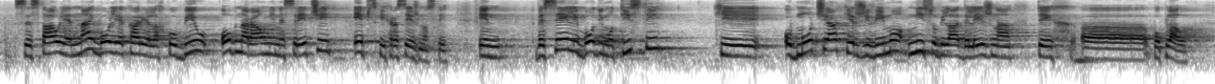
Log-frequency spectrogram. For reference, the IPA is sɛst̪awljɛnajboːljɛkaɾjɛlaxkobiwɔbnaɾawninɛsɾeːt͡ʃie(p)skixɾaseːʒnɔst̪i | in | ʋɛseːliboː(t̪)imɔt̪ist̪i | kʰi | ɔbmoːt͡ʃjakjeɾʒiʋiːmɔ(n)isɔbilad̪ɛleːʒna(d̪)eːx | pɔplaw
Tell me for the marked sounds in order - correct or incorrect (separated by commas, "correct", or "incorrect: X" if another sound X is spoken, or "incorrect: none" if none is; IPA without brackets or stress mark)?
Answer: correct, incorrect: d̪, correct, incorrect: t̪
